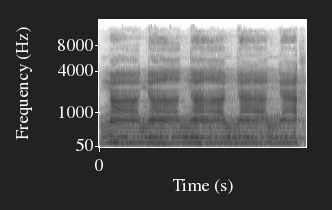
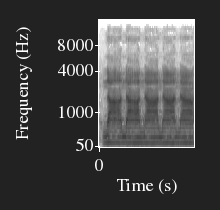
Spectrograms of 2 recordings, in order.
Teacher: Elől nem szabad semmit a nyelven, nem szabad fölemelni a nyelvet, mert az a rendes N volna. · Shown in: first take · Term: veláris hanggal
